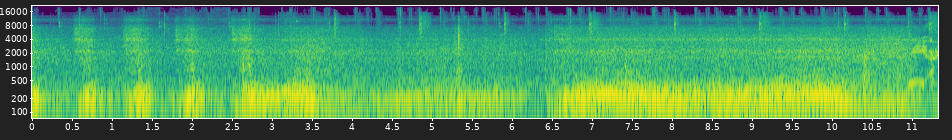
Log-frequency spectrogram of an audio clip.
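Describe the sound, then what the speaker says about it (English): A Ford GT40 runs on the highway with a loud, close engine drone. Revs rise and fall in short surges, then the car settles into a sustained steady pull, with a voice speaking over it. "Driving the GT40."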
